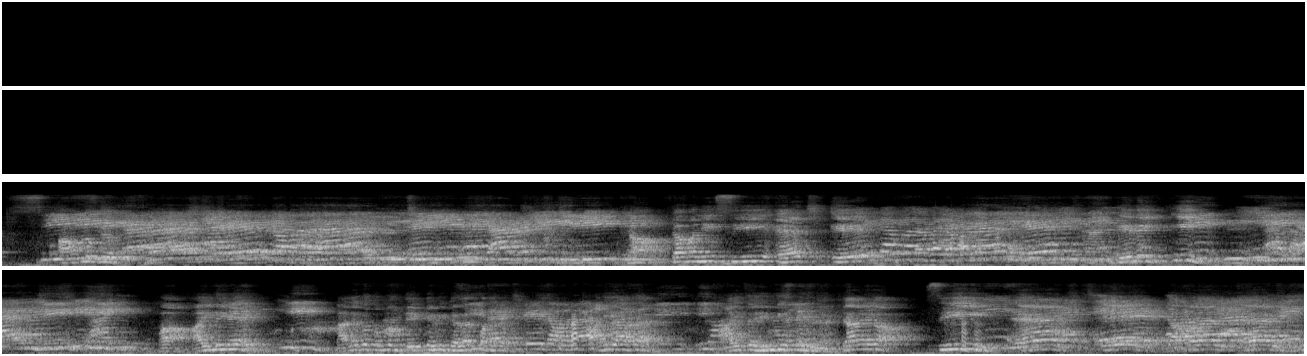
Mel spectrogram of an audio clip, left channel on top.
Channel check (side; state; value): left; silent; 66 dB below the other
